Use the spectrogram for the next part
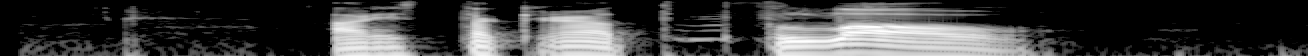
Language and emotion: Russian, positive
